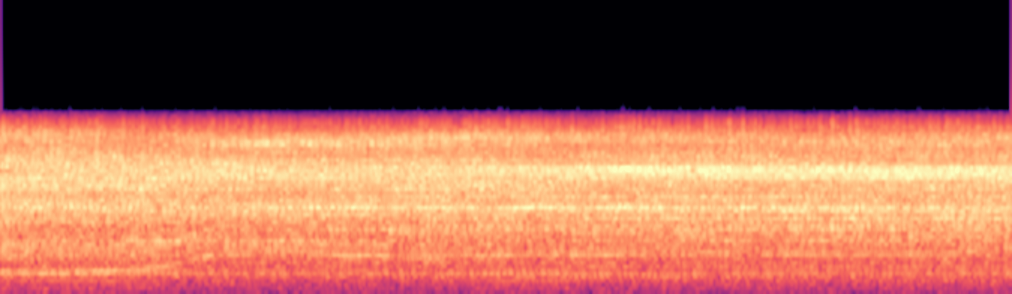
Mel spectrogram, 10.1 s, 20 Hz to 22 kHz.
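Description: Gigglepin 8274 electric winch running steadily under load, hauling a Land Rover Defender 90 up a steep bank with no drive to the wheels, over the Defender's engine idling. The sound is loud and unbroken throughout.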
